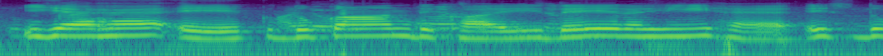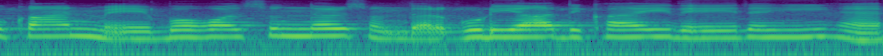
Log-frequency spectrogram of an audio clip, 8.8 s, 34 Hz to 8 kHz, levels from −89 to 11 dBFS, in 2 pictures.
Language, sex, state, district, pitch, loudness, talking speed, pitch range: Hindi, female, Bihar, Begusarai, 225 Hz, -15 LUFS, 120 wpm, 205-240 Hz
